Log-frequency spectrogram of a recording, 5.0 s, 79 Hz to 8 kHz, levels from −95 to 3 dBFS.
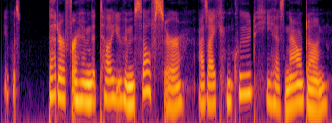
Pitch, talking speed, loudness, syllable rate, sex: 180 Hz, 205 wpm, -18 LUFS, 4.9 syllables/s, female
